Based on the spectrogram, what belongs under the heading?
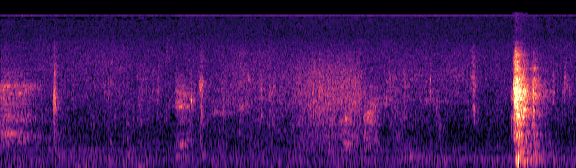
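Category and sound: impact, telephone receiver slammed down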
